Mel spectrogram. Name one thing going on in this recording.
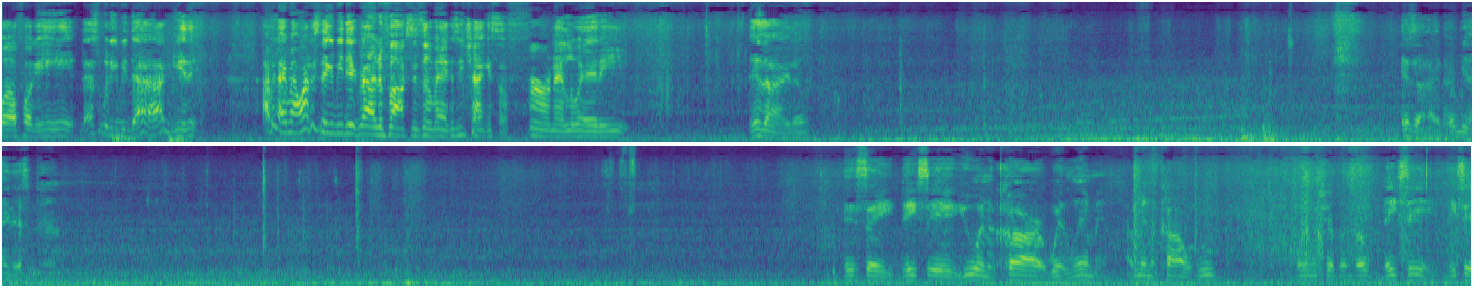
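A young man talks casually close to a phone microphone.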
